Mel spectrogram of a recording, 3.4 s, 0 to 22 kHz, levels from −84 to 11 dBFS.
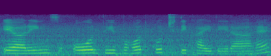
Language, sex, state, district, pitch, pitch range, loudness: Hindi, female, Punjab, Pathankot, 215 Hz, 200-225 Hz, -16 LUFS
